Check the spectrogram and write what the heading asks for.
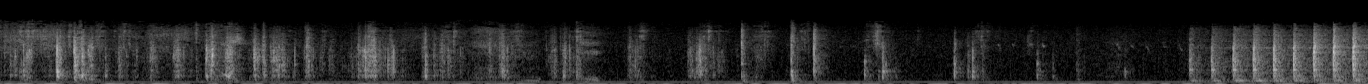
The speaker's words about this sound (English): Don't be banging on the door. I seen you coming.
